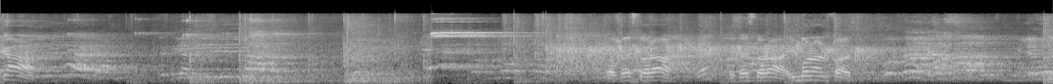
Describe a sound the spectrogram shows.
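Sneakers squeak on a hard court in an echoing hall.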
